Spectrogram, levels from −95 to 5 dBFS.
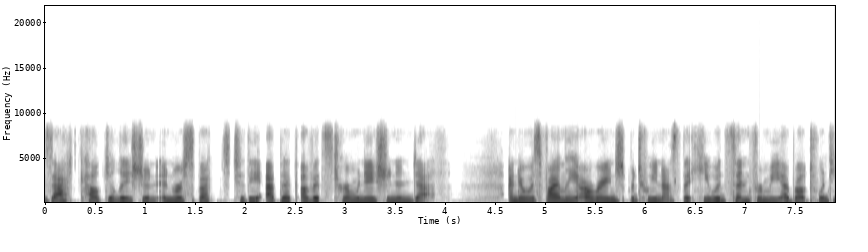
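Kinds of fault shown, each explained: Clock drift between sender and receiver: the sender's clock runs about 5% slow, so the jitter buffer keeps draining, leaving small, unevenly spaced stretches visible across the waveform.
Repeated timing corrections: from 0.97 to 7.87 s the receiver pads tiny pieces, slowing the tempo to 97% and adding about a fifth of a second. The spectrogram shows subtly drawn-out segments.
Repeated stalls (stutter): between 1.08 and 1.75 s the buffer ran empty three times, longest 56 ms. Each held sound appears on the spectrogram as a smeared tail.
Scattered short gaps: around seven tiny holes between 4.7 and 7.17 s, each about 10 ms at most, filled by continuing the sound. They appear as faint vertical seams on the spectrogram.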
